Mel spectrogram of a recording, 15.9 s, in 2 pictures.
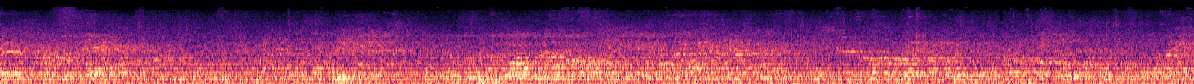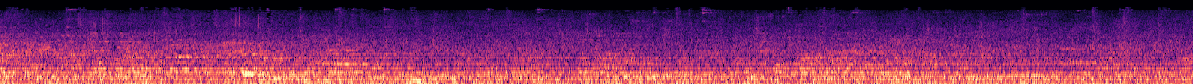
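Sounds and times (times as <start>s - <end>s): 
train station ambience: 0.0s - 15.9s.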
